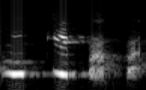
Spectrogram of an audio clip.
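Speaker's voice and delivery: put-on high, whimpering child voice; a small cub near tears; weepy high "Okay, Papa"; tearful little cub. Cub about to cry.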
